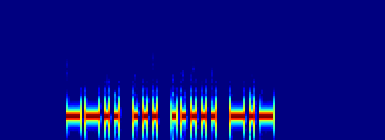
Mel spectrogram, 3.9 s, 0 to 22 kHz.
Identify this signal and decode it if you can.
Morse code, heard as a keyed tone, about 25 wpm, 700 Hz. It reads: ZS5K
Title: DXCC-100 Call Signs - 4 Characters - 25wpm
